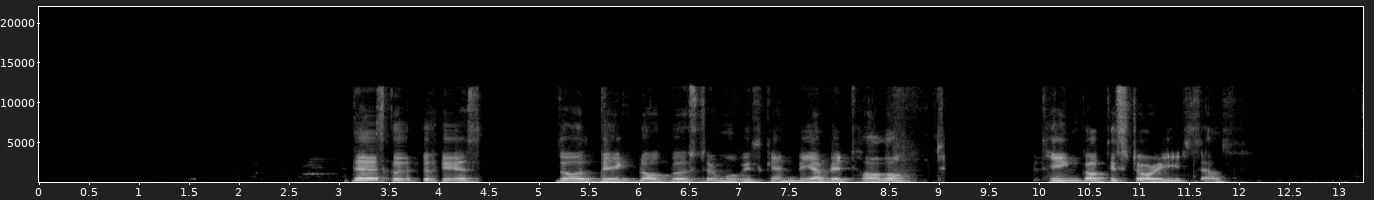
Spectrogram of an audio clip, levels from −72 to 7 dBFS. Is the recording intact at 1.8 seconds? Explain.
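Yes, the speech at 1.8 seconds is intact, with no dropout, glitch or other fault at that moment.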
